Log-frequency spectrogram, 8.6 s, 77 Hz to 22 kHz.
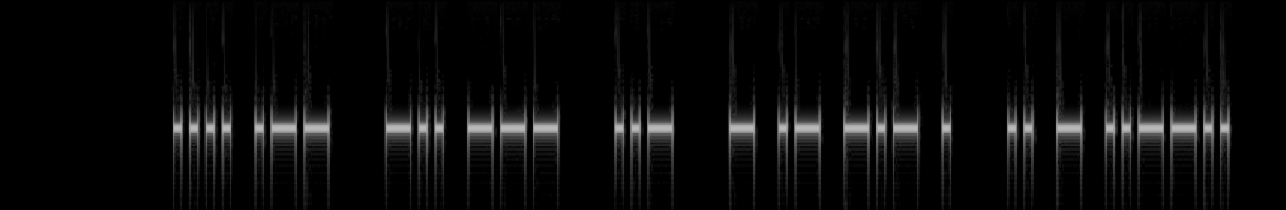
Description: Morse code, heard as a keyed tone, about 22 wpm, 700 Hz. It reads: HW DO U TAKE IT?
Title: Sentences from Top 200 Words and Abbreviations 22wpm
